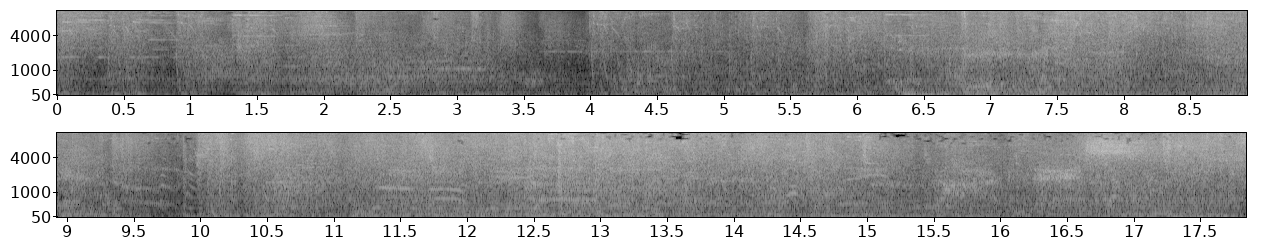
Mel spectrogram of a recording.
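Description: Game spell blasts and hits clash rapidly in a fierce battle.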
